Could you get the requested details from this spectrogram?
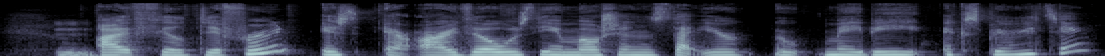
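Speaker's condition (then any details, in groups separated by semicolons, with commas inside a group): No condition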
